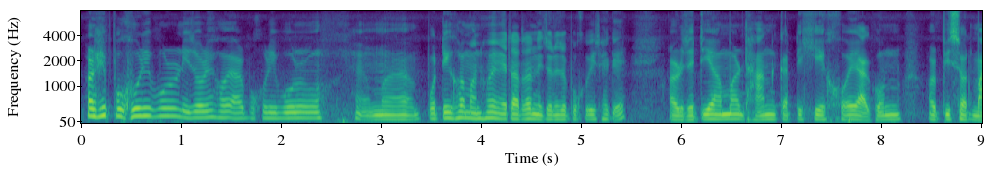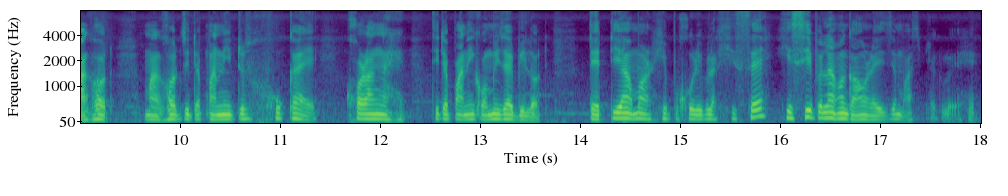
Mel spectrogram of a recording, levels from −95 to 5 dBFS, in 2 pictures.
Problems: none marked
